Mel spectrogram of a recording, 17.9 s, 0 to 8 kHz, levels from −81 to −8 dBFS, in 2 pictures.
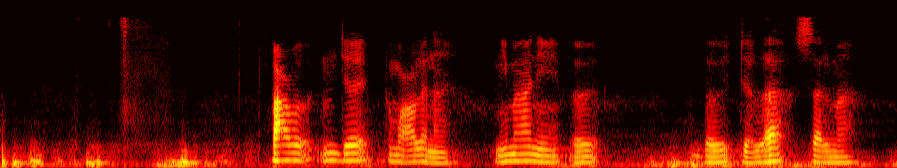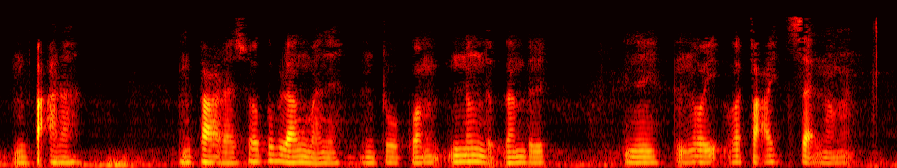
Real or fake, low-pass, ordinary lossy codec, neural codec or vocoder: fake; 7.2 kHz; MP3, 24 kbps; codec, 24 kHz, 0.5 kbps, DualCodec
